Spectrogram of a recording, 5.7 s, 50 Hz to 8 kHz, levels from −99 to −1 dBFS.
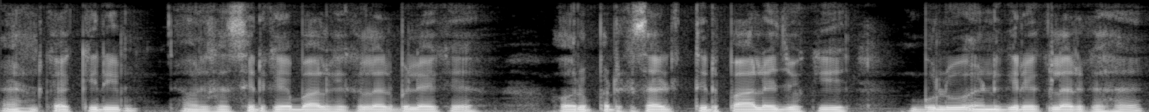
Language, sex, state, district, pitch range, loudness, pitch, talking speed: Hindi, male, Jharkhand, Ranchi, 115-120 Hz, -16 LUFS, 120 Hz, 210 wpm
